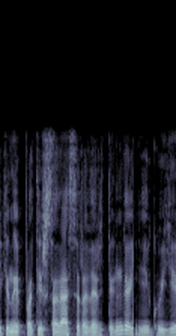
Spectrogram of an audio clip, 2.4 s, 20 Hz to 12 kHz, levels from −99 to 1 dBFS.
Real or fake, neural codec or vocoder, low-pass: fake; codec, 16 kHz, 16 kbps, FreqCodec, larger model; 7.2 kHz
